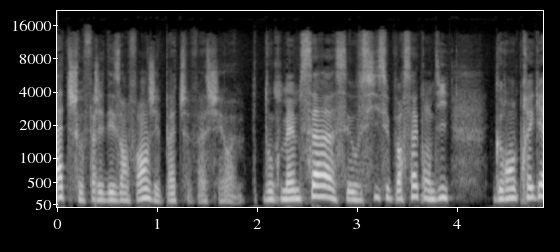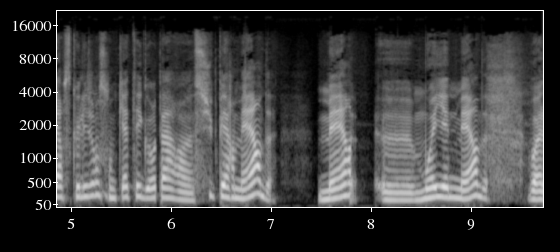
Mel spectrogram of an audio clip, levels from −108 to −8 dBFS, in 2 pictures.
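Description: Four quick blips of damaged data in a compressed stream turn up in this speech: 0.37 to 0.39 s, just before "des enfants j'ai pas"; at 1.95 s; 5.83 to 5.85 s, between "que les gens sont" and "par euh super merde"; and 7.78 to 7.80 s. Each is a corrupted frame the decoder can't read properly. It loses sync, spits out a brief chirp or squawk for a couple of tens of milliseconds, then locks back on at the next good frame header.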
